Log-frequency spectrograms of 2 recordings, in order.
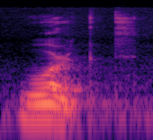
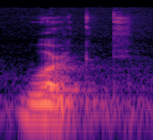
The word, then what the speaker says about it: worked: To work, work, works, working, worked, worked. Trabalhar, funcionar. Tá? Então aqui, passado e particípio. Perceba como eu pronunciei worked, worked, tá? O fonema da letra E passou ao largo, ou seja, foi ignorado, ok?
